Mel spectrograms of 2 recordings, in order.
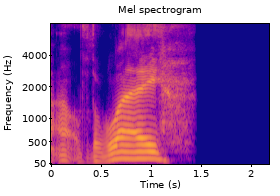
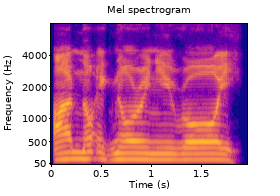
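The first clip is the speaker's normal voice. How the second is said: loud reassurance to Roy; loud reply to a chat viewer; calling out to viewer; 3 semitones higher, 9 dB louder than usual. Real, not acted. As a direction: call it out so Roy hears.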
